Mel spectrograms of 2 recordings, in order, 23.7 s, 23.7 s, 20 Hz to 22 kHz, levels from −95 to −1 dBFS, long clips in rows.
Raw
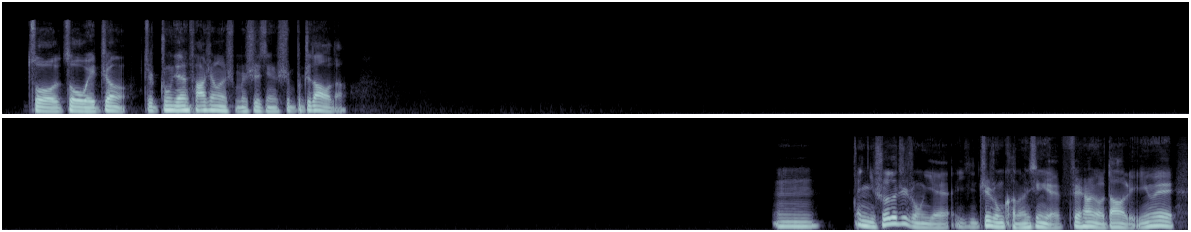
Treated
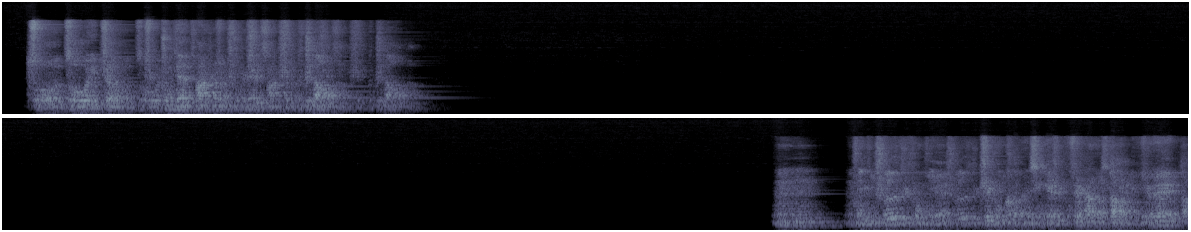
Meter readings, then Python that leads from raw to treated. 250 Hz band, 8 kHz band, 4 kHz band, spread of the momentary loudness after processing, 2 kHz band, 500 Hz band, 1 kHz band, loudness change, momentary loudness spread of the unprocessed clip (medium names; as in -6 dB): -21.5 dB, +11.5 dB, +7.0 dB, 10 LU, -2.5 dB, -17.0 dB, -10.5 dB, -11.0 dB, 9 LU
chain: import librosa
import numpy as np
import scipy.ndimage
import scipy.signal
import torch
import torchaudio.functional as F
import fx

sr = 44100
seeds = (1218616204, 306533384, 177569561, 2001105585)

y = fx.phase_scramble(x, sr, seeds[0], window_ms=50)
y = scipy.signal.sosfilt(scipy.signal.butter(4, 160.0, 'highpass', fs=sr, output='sos'), y)
y = np.diff(y, prepend=0.0)
y = fx.hum_notches(y, sr, base_hz=50, count=5)
y = fx.transient(y, sr, attack_db=5, sustain_db=-7)
y = fx.comb_fb(y, sr, f0_hz=250.0, decay_s=1.3, harmonics='all', damping=0.0, mix_pct=50)
y = y + 10.0 ** (-11.0 / 20.0) * np.pad(y, (int(710 * sr / 1000.0), 0))[:len(y)]
y = fx.room_shoebox(y, sr, seeds[1], volume_m3=39.0, walls='mixed', distance_m=1.5)
y = fx.spectral_comp(y, sr, ratio=2.0)
y = y * librosa.db_to_amplitude(-1.0)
